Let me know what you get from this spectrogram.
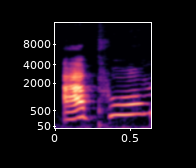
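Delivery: Apum read with a rising tone as a test; sounding out Apum carefully; trying out the pronunciation. Shown as a demonstration. Sounding out a Latin word for viewers. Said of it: "So I think it's Okidi".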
